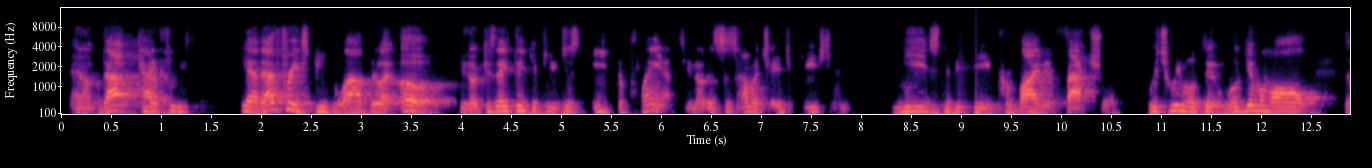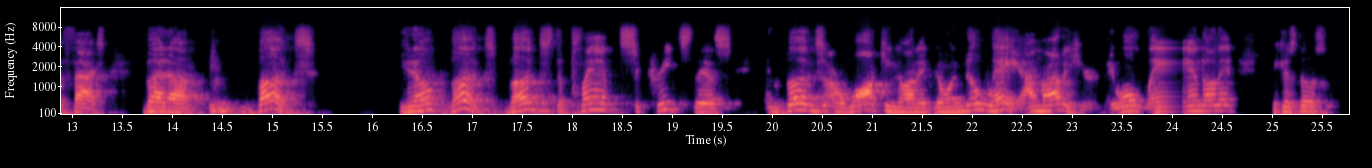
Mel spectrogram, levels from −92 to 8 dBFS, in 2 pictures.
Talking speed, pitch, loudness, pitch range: 180 wpm, 155 Hz, -25 LUFS, 140-175 Hz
